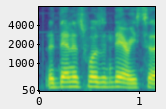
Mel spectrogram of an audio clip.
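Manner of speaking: normal talking voice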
